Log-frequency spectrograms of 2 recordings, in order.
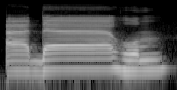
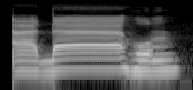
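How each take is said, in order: Both takes have the same delivery.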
